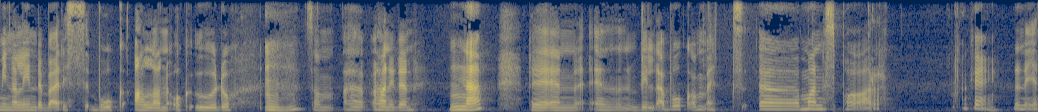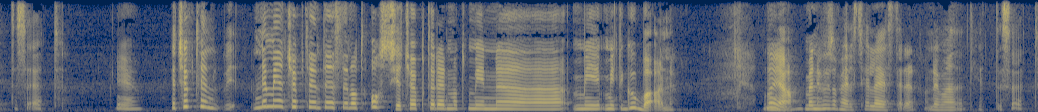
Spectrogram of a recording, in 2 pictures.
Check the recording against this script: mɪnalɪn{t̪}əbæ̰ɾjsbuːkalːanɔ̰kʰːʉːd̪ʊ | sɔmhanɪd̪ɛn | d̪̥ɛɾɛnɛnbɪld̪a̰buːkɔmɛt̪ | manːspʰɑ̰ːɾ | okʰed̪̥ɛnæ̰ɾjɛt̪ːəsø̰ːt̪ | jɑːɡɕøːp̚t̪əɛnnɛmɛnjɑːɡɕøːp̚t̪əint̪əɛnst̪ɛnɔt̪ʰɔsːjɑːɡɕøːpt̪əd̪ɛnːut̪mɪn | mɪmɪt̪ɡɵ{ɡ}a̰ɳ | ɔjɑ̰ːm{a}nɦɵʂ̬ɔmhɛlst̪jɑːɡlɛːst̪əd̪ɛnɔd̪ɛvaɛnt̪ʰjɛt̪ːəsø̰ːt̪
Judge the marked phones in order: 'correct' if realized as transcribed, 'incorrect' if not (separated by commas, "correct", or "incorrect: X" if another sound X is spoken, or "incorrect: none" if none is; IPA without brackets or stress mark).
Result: incorrect: d̪, incorrect: b, incorrect: ɛ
